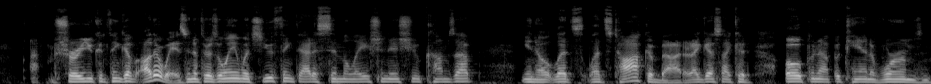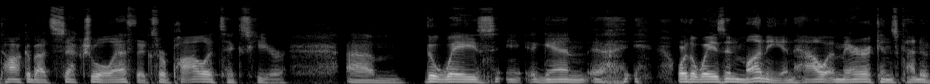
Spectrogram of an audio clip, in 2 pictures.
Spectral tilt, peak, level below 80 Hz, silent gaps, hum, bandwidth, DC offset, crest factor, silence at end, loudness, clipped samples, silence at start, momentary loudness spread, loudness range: -5.5 dB/octave; -10 dBFS; -56 dBFS; none; none; 16 kHz; under 0.1%; 18 dB; 0 s; -27 LUFS; under 0.1%; 0.3 s; 13 LU; 5 LU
